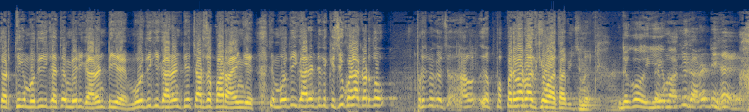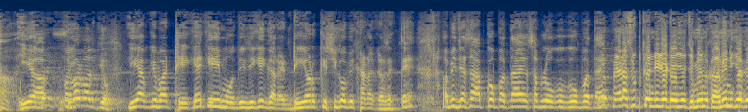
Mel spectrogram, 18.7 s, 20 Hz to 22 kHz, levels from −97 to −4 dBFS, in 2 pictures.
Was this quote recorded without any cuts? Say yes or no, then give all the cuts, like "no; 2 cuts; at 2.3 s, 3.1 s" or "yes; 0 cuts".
yes; 0 cuts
